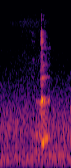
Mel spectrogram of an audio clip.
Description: Mad hiccups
